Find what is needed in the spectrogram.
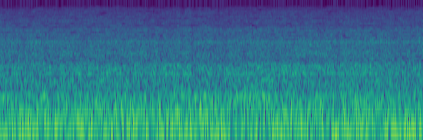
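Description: Steady road and wind noise from inside a vehicle driving along a highway, a loud low rumble with a hiss over it.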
